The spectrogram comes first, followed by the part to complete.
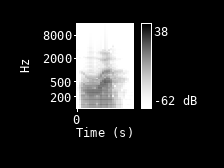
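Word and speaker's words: བ: Voilà, donc si cette lettre pas est à la fin d'un mot, eh bien elle se prononce wa, tout simplement.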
